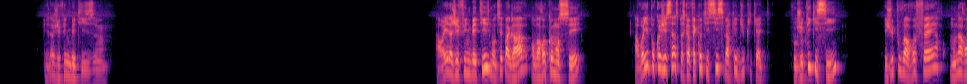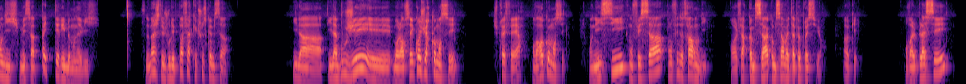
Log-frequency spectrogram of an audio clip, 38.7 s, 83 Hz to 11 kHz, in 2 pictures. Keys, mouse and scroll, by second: 11.3-13.1 drag, 15.5 click, 18.7-21.3 drag, 22.4 click, 24.3-26.7 drag, 28.5 z, 32.0-36.1 drag, 37.6-38.6 drag.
